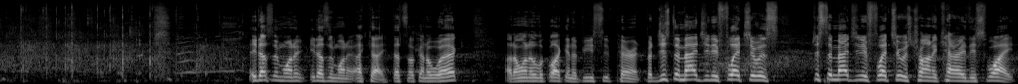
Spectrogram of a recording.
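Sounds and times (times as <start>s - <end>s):
audience clapping: 0.0s - 3.4s
speech: 2.5s - 10.1s.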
